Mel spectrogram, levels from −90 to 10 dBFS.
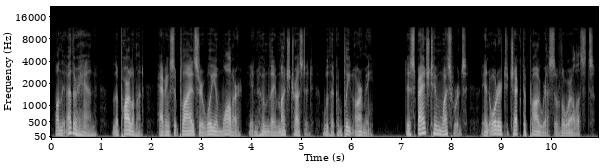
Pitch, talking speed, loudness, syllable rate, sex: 95 Hz, 175 wpm, -22 LUFS, 5.5 syllables/s, male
